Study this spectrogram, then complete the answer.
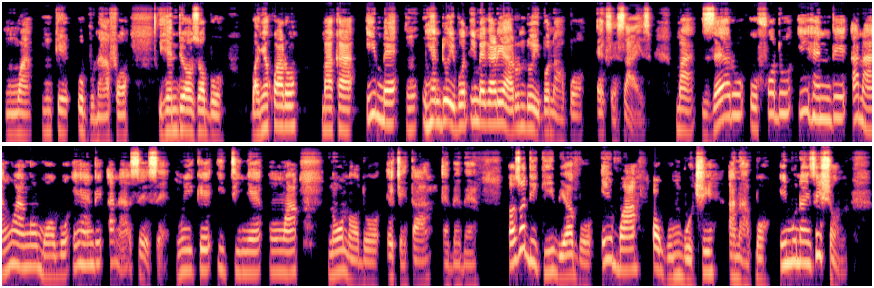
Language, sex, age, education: Igbo, male, 30-45, tertiary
